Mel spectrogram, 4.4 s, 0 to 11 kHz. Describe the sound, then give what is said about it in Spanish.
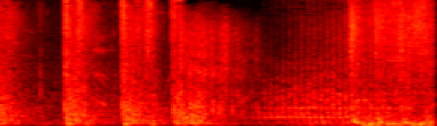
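Loud pistol gunshots from a Browning 9 mm pistol crack out one by one at irregular intervals, followed by a quicker rattling series of shots and a final burst, with no voices; the shooter is Ağca, firing at the pontiff in St. Peter's Square on 13 May 1981. “Eran las 5 y 19 horas del 13 de mayo de 1981, cuando Azka desempuñó con una velocidad pasmosa su pistola Browning de 9 milímetros.”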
